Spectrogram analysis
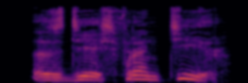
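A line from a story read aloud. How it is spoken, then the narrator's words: Angry bass. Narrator (Russian): зло басил Рей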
